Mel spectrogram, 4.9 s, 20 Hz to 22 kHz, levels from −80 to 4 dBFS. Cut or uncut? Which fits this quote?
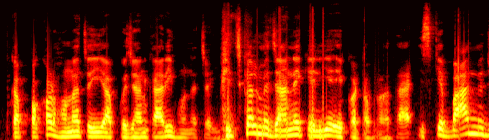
cut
